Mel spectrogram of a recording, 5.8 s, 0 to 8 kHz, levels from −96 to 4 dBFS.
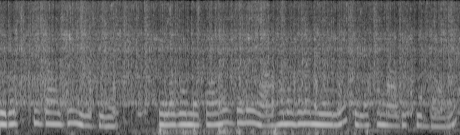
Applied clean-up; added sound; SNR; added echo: none; Engine; 4 dB; none.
